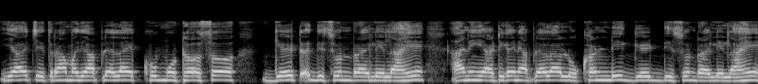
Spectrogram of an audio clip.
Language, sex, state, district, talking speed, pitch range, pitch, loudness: Marathi, male, Maharashtra, Sindhudurg, 160 wpm, 185-195 Hz, 190 Hz, -16 LUFS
